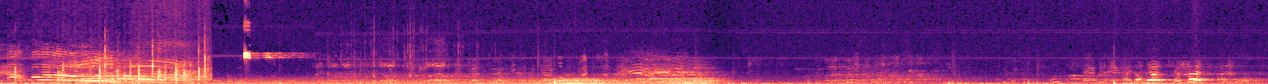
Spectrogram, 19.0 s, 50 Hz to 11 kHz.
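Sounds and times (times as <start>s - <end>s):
players shouting calls: 0.0s - 11.4s, 12.1s - 14.3s, 15.1s - 19.0s.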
